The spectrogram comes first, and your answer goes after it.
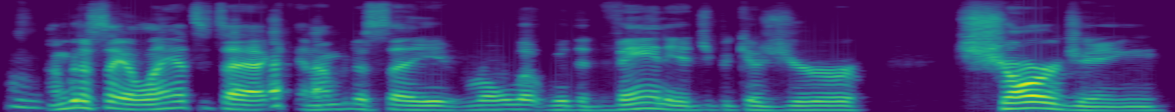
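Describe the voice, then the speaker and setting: A man's voice: medium pitch, moderate pace, fairly bright tone. A man narrating as game master, explaining rules in an easygoing way with loose restarts.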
